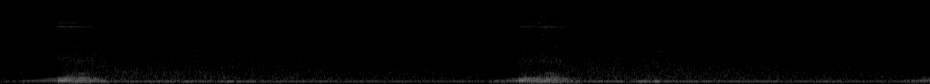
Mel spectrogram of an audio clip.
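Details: Two loud, rough snores about four to five seconds apart over a steady low room hum, roughly 13 breaths a minute; snoring during sleep.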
